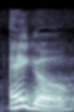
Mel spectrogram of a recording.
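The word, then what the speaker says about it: ἐγώ: That phrase, it is I, is ego, that's the way it's pronounced in Greek, eimi. Ego, eimi.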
